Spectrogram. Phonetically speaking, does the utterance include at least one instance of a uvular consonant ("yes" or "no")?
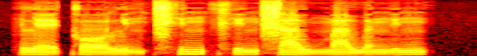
no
